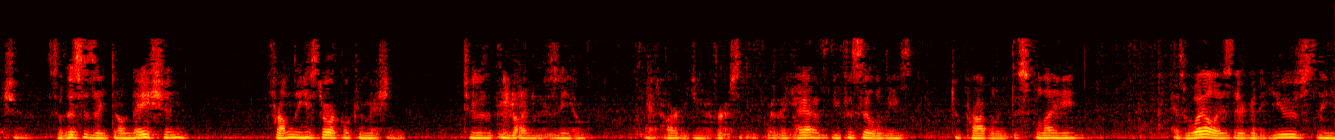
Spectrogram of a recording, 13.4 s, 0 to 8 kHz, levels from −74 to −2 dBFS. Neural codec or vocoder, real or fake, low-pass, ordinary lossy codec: vocoder, 22.05 kHz, 80 mel bands, HiFi-GAN; fake; 7.2 kHz; MP3, 24 kbps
